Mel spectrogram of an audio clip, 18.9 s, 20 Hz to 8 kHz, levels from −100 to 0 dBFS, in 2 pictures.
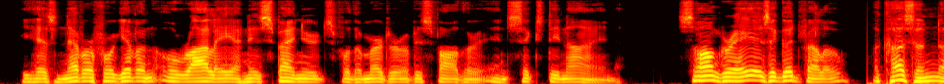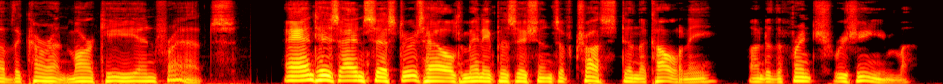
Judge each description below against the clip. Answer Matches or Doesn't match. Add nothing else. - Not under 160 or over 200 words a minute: Doesn't match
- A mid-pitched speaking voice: Doesn't match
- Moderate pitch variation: Matches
